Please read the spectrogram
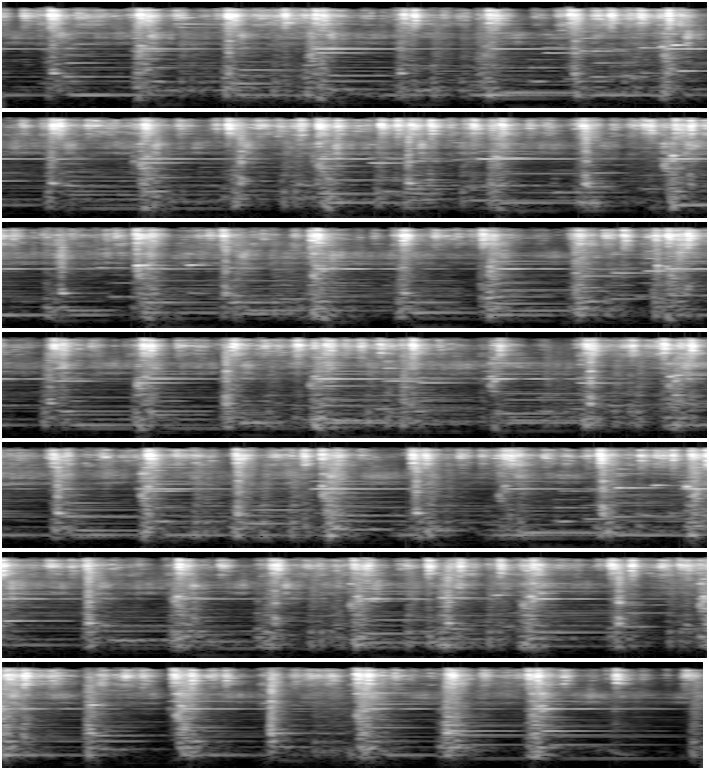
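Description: Rhythm band of homemade and hand percussion, with tambourines, bells and a bass drum, playing a march with a steady beat.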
